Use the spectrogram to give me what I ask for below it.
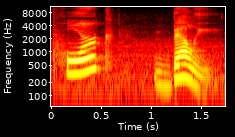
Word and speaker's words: pork belly: part right so it's pork belly stress goes right here on the belly pork belly pork belly great job okay let's check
